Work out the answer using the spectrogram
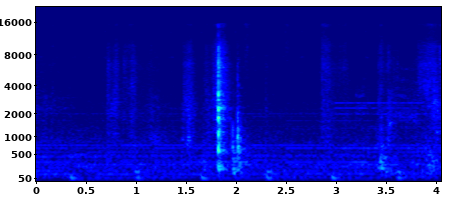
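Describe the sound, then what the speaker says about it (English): A knife slices food on a cutting board, a few soft, scattered cuts with one sharper knock near the middle, quiet and close with light room noise. "Now we're going to do some slicing."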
